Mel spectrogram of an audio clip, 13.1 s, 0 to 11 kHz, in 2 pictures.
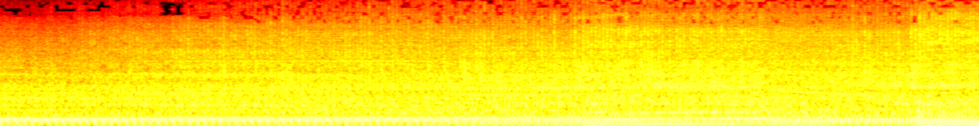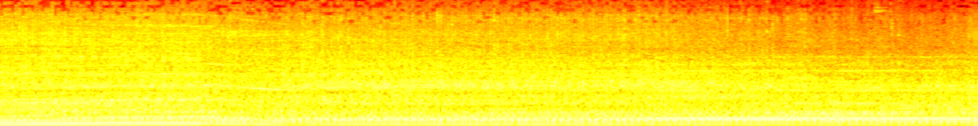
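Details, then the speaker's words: Caterpillar 955L track loader that sat unused for many years: the diesel fires up and settles into a deep, even rumble with steady rhythm and no knocks. It starts and idles healthy. "well I was rather surprised how uh well it started up"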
